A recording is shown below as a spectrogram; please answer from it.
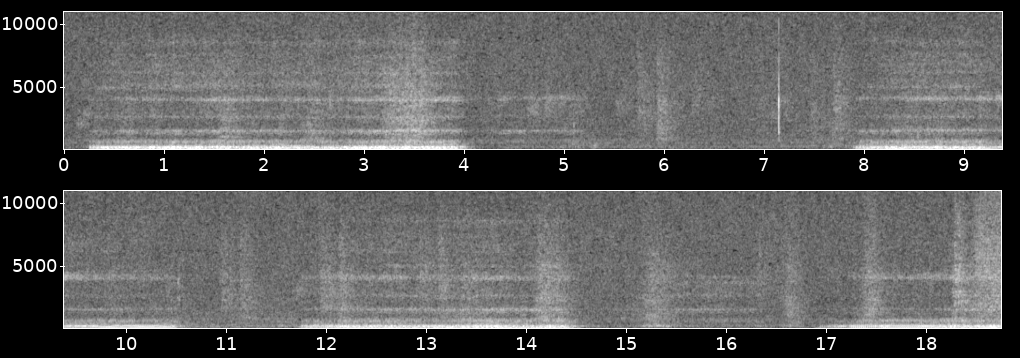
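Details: Dog guarding its food against a hungry tiger cub that stays fairly timid, giving long, deep, throaty growls lasting up to four seconds, four bouts broken by short silences.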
